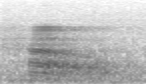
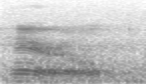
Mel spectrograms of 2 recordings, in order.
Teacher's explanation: If you say how, it starts with a slight breathy sound. · One is softening up your start by using what I call the H technique, which means if you say a word that starts with H, you'll notice that you let out a tiny little breath, a tiny little amount of breath when you say that word.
